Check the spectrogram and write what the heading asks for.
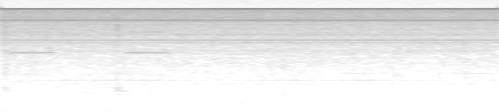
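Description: Near silence: faint room tone with a steady low hum and two short, faint high beeps in the first second.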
